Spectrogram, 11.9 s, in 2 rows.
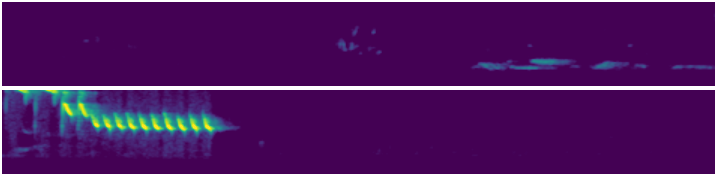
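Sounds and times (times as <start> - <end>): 
Eurasian blue tit singing: 4.0 - 7.8.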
